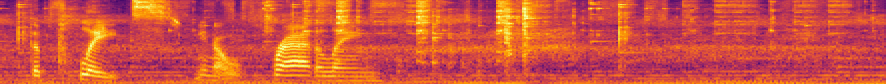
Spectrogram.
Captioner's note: plates rattling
